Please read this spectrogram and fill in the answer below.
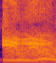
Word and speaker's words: Aleo: this always comes up so it's Alo like rhymes with paleo there are many pronunciations out there even our own advisers don't get this right so don't feel bad if you don't remember but if you need to remember paleo Alo that's how you think about it but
